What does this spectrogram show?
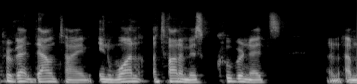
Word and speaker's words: Kubernetes: are you let me help you with the pronunciation it's kubernetes kubernetes you can tell i'm not a developer when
